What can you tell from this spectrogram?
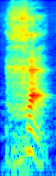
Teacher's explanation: It's almost like rolling an R, ra, but with the middle of your tongue, kha. And do make sure that you feel the middle of your tongue scratching against your soft palate, because I know some people hear the sound and they try to do something down here. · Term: kha sound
